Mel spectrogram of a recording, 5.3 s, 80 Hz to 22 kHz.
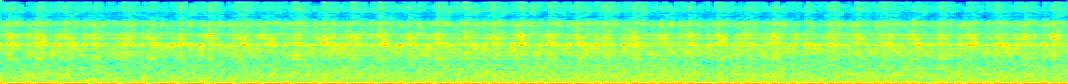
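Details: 1993 Ford Ranger 3.0 V6 idling with a slight misfire and a little rev; steady low idle with an uneven, loping pulse and occasional dropped beats; clanking is bed tie-downs, not the misfire.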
